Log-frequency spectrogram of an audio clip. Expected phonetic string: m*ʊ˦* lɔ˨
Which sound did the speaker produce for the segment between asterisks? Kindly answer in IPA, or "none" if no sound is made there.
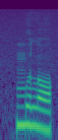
ʊ˦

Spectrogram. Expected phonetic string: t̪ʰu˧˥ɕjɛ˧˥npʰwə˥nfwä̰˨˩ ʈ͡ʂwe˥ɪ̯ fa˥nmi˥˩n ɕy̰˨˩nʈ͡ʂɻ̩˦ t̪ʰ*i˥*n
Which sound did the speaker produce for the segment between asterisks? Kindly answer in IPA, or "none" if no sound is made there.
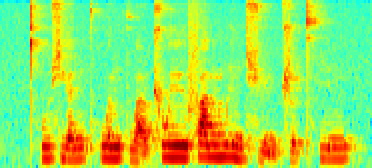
i˥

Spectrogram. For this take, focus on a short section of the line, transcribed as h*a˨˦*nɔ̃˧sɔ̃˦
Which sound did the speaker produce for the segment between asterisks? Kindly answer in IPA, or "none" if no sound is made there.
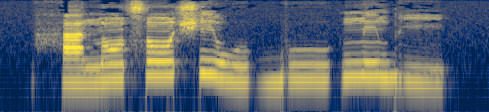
a˨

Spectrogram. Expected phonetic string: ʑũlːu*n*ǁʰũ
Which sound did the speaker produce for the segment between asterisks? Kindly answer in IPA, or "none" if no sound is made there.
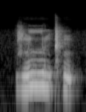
n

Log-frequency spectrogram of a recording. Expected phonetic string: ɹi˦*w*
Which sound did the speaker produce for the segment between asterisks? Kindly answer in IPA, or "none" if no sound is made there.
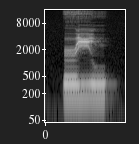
w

